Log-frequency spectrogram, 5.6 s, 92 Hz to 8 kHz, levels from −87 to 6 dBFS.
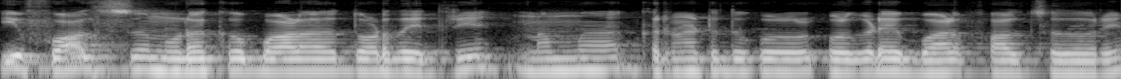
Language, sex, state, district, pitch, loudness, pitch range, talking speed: Kannada, male, Karnataka, Belgaum, 145 Hz, -16 LUFS, 140-150 Hz, 130 wpm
